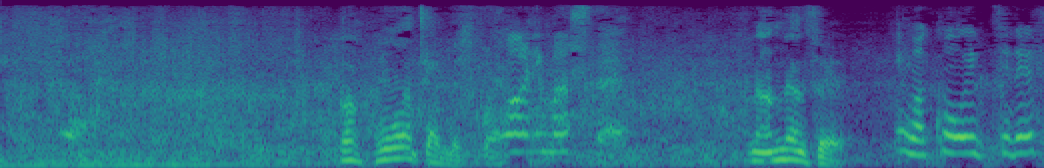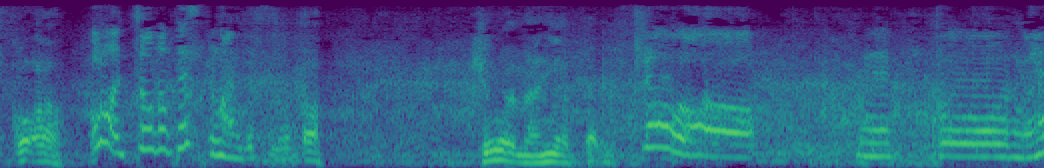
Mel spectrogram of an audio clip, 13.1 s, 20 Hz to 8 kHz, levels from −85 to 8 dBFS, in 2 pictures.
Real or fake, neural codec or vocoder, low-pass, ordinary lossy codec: fake; codec, 24 kHz, 3 kbps, HILCodec; 7.2 kHz; MP3, 32 kbps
